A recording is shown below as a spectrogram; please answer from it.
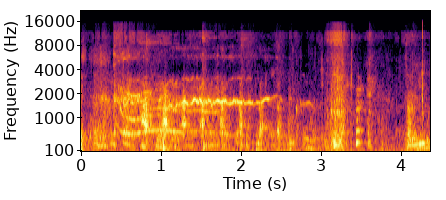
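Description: Someone laughing: a long, high-pitched, pulsing laugh that fades out about three seconds in.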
